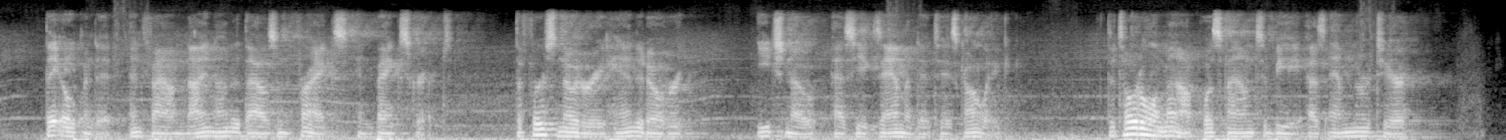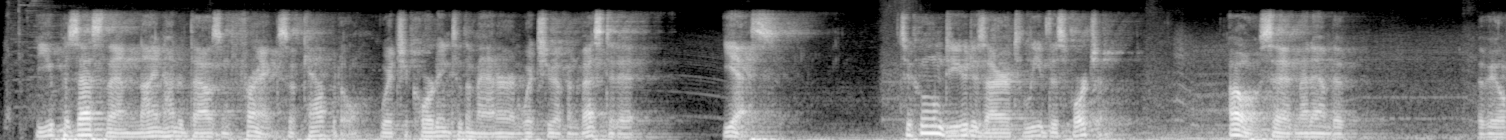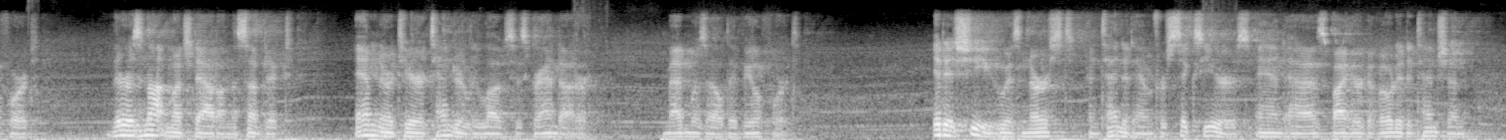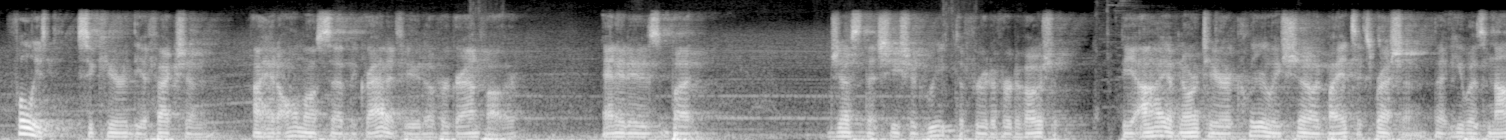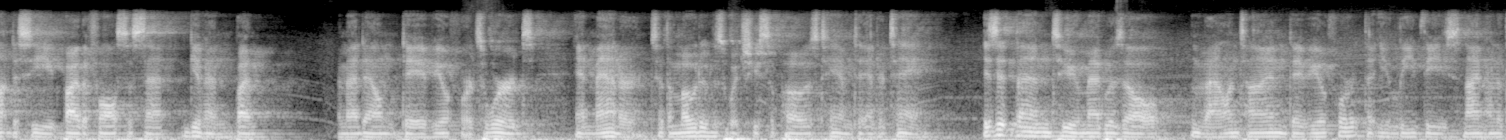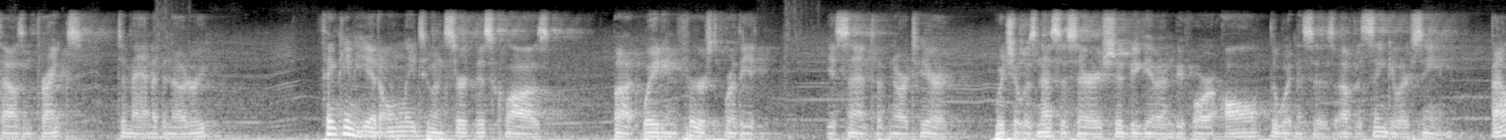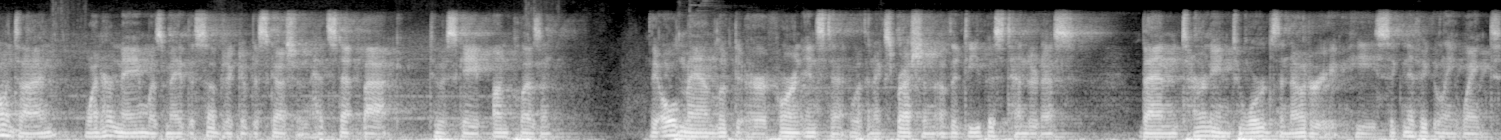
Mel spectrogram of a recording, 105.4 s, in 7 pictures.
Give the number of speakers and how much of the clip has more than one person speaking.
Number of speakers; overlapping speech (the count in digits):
1, no overlap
